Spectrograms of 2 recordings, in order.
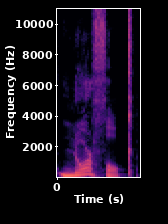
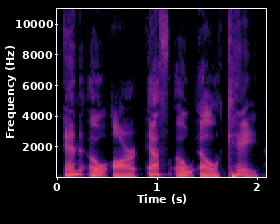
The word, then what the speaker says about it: Norfolk: North Norfolk it's pronounced n o R fol K but everyone around there called it Norfolk or no whatever it is they just didn't say it the way that it was spelled so we're gonna run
